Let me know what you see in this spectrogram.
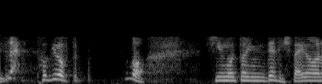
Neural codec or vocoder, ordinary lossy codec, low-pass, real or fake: codec, 16 kHz, 1.1 kbps, Voila-Tokenizer; Opus, 16 kbps; 3.6 kHz; fake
